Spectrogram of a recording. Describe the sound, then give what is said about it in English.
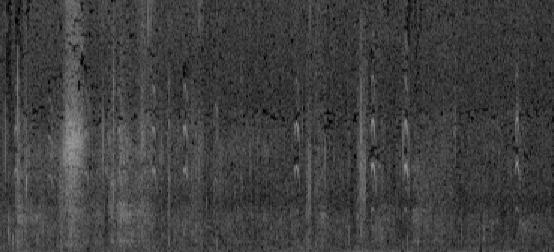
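Prairie dog squeaks out on the prairie in the morning, several short high chirps spaced irregularly across an open outdoor ambience with steady wind-like background noise and no talking. “Prairie dog squeaking out there, out on the prairie.”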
